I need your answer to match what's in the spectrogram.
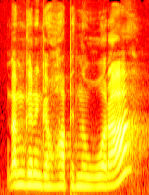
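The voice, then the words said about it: Put-on Australian accent. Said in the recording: “I just love to speak in an accent. And I usually go for Australian ... That's my go-to. I'm not good at it anymore because I haven't done it in a while.”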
